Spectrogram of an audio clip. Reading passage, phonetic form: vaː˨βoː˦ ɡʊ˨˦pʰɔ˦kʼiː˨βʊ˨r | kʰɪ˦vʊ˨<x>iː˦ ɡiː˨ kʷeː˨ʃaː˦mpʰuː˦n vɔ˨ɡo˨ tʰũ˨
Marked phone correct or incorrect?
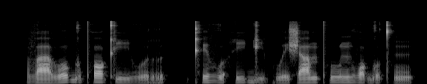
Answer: incorrect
